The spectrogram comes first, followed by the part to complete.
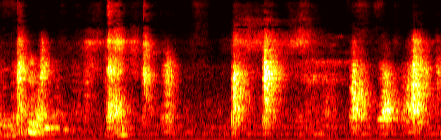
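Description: Several people blowing up latex balloons by mouth: short, irregular puffs of breath into the balloons, about six in four seconds.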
